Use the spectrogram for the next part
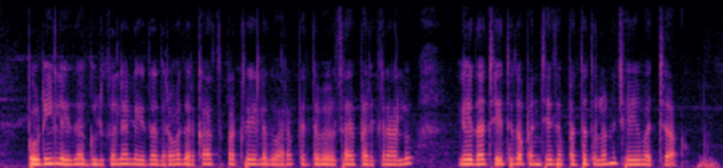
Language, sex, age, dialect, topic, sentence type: Telugu, female, 60-100, Central/Coastal, agriculture, question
